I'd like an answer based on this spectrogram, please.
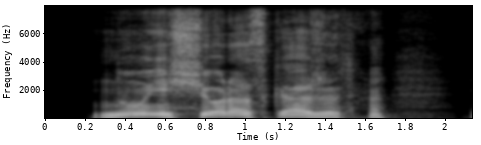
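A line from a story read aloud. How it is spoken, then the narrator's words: Chuckling. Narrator (Russian): Егор Иванович хохотнул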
